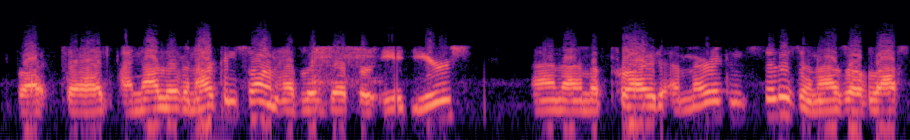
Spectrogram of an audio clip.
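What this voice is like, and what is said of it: Northern Irish accent. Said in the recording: “very unique and distinct accents ... one's from Brooklyn and the other's from Belfast ... Actually, Bangor.”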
